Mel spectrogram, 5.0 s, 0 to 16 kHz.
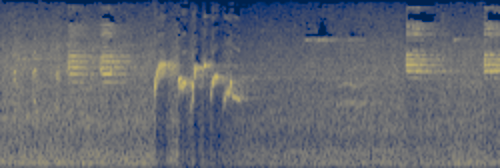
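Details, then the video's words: Red-whiskered bulbul, Nam Đông style song used to coach white-cheeked bulbuls: a single lively phrase of five slurred descending whistles mid-recording, with faint high ringing tones before and after. "Luyện Giọng Chào Mào Má Trắng Bằng Giọng Chào Mào Nam Đông Hay Nhất 2022"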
